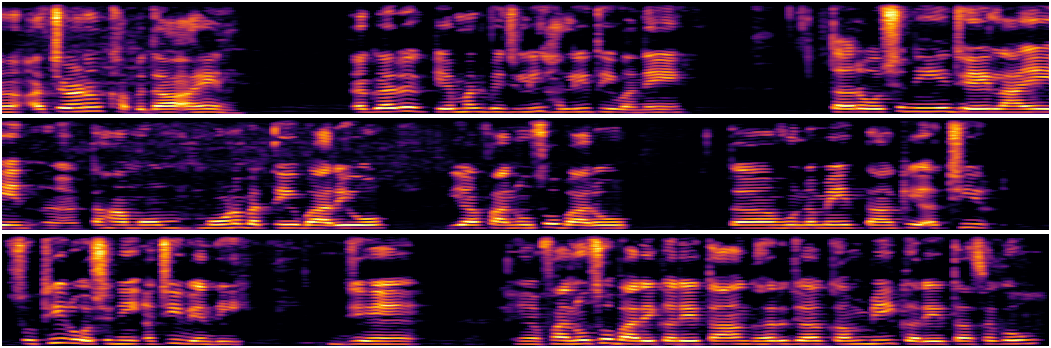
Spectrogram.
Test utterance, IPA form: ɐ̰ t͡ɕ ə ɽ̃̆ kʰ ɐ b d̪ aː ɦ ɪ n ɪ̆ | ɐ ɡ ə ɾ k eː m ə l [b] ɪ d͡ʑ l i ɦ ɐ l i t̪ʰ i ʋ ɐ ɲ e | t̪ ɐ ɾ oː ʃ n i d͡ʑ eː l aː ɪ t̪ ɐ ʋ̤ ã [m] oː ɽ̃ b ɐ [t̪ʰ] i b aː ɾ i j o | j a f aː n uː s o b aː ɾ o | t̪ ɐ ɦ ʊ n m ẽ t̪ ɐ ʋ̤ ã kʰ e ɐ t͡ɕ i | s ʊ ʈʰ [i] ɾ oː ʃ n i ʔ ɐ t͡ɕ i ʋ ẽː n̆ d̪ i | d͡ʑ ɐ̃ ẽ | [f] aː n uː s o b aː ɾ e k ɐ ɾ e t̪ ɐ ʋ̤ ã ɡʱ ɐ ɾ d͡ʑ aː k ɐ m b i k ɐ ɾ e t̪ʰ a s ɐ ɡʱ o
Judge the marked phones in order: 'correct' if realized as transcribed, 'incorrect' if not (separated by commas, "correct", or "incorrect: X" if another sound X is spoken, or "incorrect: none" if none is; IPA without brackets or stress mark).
correct, correct, incorrect: t̪, correct, correct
